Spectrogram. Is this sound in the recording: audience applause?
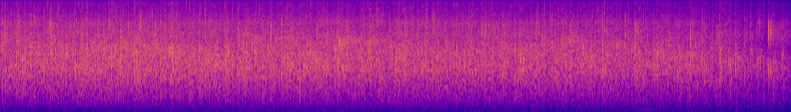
yes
